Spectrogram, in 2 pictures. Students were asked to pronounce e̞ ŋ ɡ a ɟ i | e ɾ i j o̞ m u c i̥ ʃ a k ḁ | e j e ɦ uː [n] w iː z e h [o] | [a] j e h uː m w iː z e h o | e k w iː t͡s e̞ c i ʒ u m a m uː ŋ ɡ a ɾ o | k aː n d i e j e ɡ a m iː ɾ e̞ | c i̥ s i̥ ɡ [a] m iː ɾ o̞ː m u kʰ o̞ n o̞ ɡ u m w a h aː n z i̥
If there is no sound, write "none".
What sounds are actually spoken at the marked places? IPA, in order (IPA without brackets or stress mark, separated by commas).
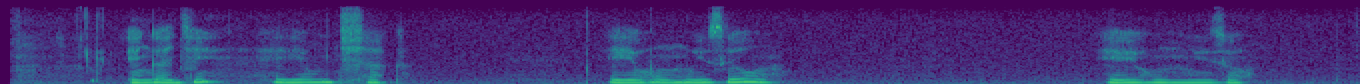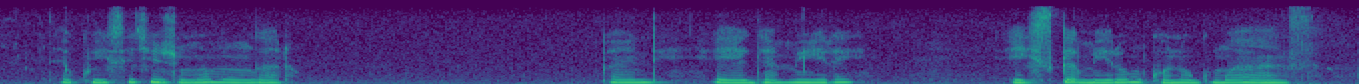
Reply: m, o, e, a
